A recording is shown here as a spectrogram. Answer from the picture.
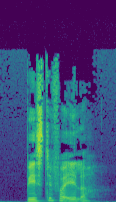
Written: bedsteforælder

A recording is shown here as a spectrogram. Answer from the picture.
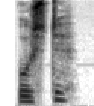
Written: oste

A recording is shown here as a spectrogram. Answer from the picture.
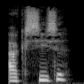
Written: accise

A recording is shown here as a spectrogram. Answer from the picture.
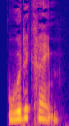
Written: urtecreme

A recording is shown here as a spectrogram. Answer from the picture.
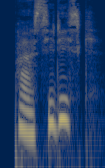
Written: parasitisk

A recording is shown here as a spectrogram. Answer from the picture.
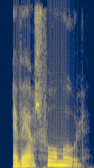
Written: erhvervsformål

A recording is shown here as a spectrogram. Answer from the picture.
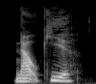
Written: NAVGEAR

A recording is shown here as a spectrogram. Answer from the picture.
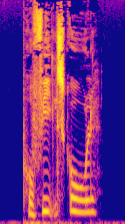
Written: profilskole

